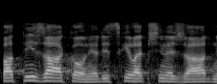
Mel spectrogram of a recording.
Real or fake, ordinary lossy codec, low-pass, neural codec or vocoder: fake; AAC, 96 kbps; 7.2 kHz; codec, 16 kHz, 4.8 kbps, FACodec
